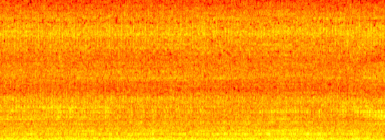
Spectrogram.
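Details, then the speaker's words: Suzuki APV with engine vibration and shaking: uneven, lumpy idle with irregular low thumps in the exhaust beat; one ignition coil has no electrical supply and is defective, causing a misfire, fixed by replacing that coil. "the problem of this uh car is a one Co only there's no no electric so I need to replace this one coil there an engine shaking"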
